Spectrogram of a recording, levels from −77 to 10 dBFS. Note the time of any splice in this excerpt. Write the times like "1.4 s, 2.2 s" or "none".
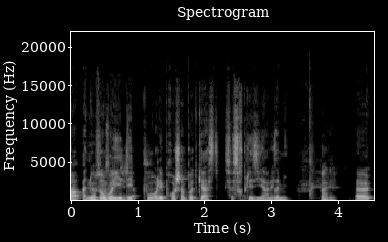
0.9 s, 2.2 s, 2.6 s, 3.0 s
